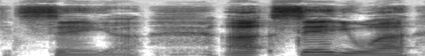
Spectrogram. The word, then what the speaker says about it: Senua: Even Hellblade 2, Sienna Saga, um, Senua. Senua. Sorry, Senua.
